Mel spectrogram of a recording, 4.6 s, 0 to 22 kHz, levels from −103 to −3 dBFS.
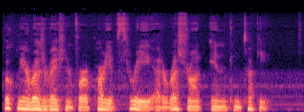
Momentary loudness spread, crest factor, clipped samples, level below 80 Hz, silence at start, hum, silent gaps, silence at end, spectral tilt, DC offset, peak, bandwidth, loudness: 8 LU; 18 dB; under 0.1%; -54 dBFS; 0.05 s; none; none; 0.55 s; -8.5 dB/octave; under 0.1%; 0 dBFS; 12 kHz; -19 LUFS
